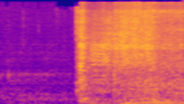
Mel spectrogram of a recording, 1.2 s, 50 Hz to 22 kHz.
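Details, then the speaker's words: 1976 Chevrolet Nova Concours, stored in a garage about 35 years, started from the driver's seat: brief quiet, then it catches at once and settles into a steady, even idle; a clean start. "So I want Wendell to go sit in the driver's seat and hit the key and start this thing up."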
